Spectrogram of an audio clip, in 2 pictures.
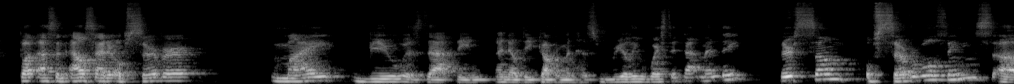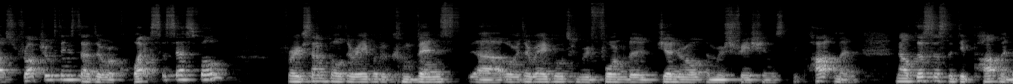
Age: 30-49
